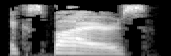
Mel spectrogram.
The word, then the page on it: expires: British English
